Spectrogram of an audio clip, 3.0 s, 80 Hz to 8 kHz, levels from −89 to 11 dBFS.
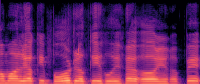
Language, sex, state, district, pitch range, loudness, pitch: Hindi, female, Punjab, Pathankot, 195-210 Hz, -14 LUFS, 205 Hz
